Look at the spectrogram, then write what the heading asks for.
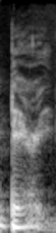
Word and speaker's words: bury: How do you say bury? Bury. Bury. Like Manilow. But it's bury. got a U in it, so it makes me want to say bury.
